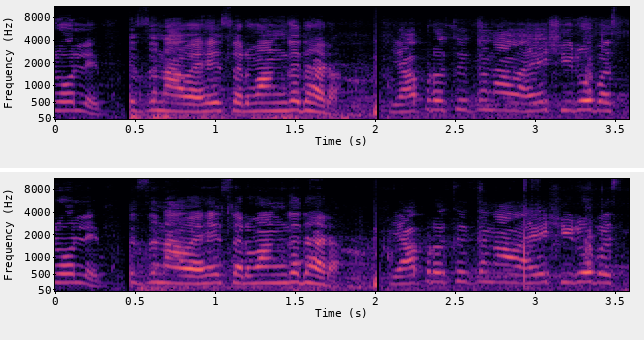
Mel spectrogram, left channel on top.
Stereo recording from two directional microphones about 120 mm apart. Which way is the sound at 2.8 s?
40° left (ahead or behind).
